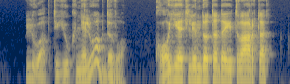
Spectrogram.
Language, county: Lithuanian, Utena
